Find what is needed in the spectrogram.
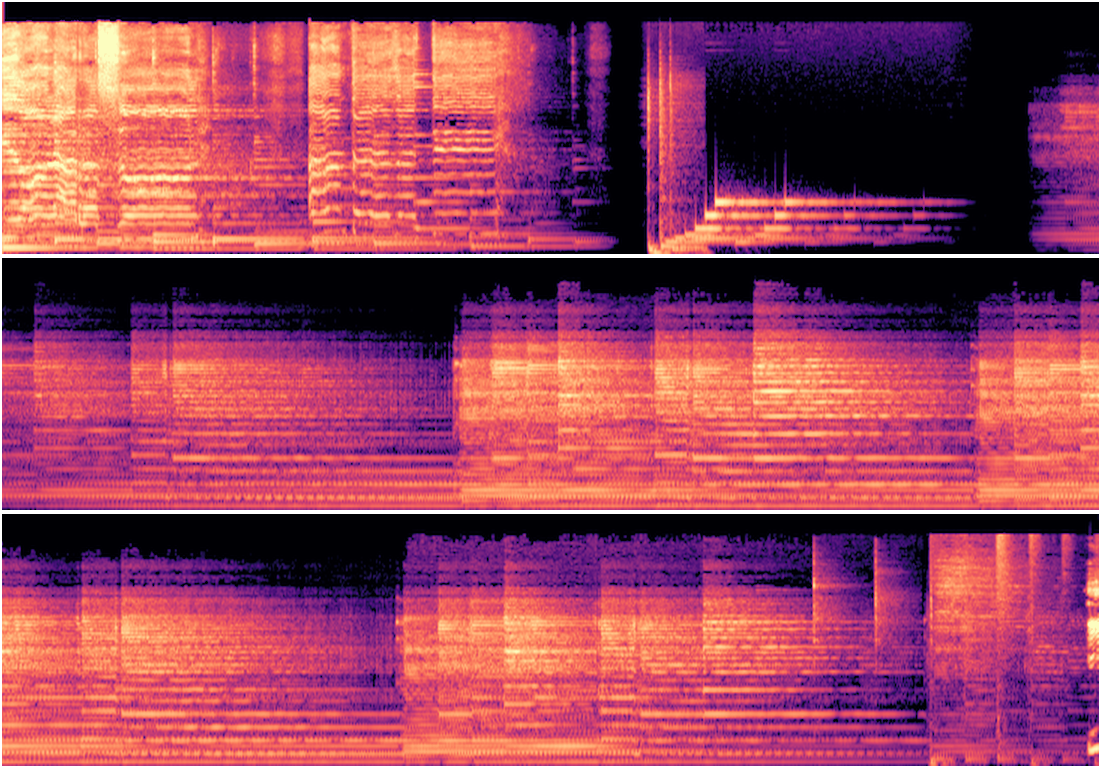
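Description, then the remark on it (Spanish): A pop song by a Colombian singer-songwriter plays with layered, effects-heavy instrumentation, a steady sustained bass and harmonic textures, briefly breaking around five seconds before building back into a full, continuous arrangement. “recomendado de la semana es esto que están escuchando”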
